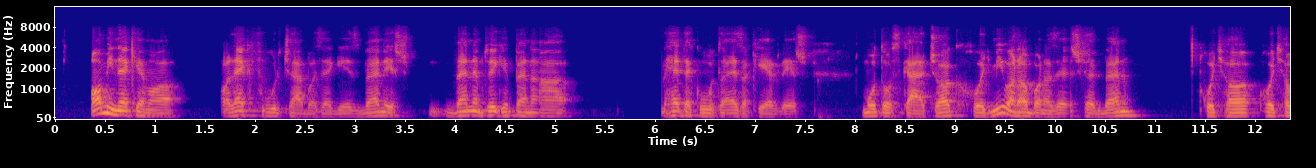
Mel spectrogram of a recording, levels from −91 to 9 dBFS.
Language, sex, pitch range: Hungarian, male, 95-120 Hz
